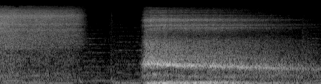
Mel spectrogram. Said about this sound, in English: And that helps me relax. Deep breathing.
